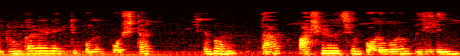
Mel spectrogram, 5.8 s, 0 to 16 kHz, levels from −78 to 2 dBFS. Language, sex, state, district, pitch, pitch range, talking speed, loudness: Bengali, male, West Bengal, Dakshin Dinajpur, 150 Hz, 140-160 Hz, 135 wpm, -16 LUFS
